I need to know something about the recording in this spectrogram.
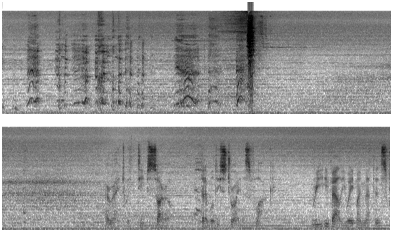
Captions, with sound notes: (coughing) (blade slicing) I write with deep sorrow that I will destroy this flock, reevaluate my methods for studying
